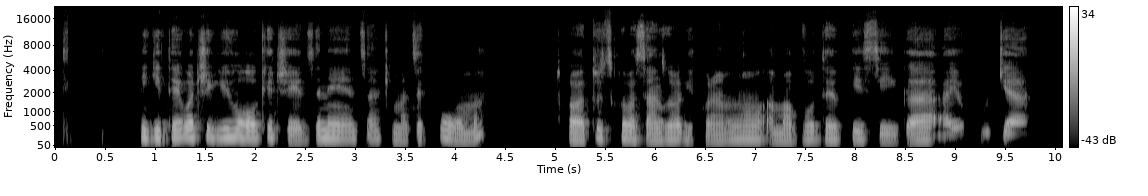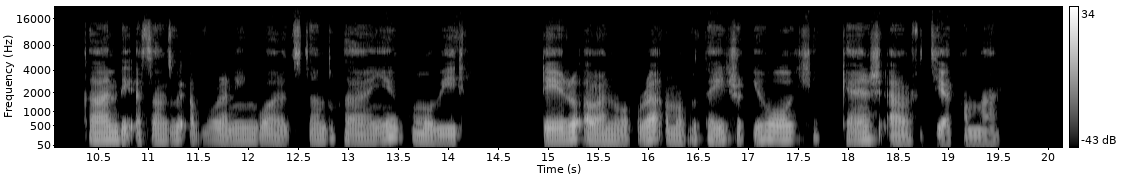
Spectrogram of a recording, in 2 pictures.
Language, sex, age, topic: Rundi, female, 25-35, agriculture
